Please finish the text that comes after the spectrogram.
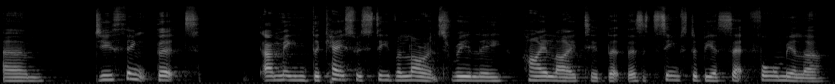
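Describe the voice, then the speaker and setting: A woman's voice: fairly low pitch, darkish tone. A woman asking a question from the audience at a public discussion, phrasing it earnestly and carefully. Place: theatre auditorium.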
